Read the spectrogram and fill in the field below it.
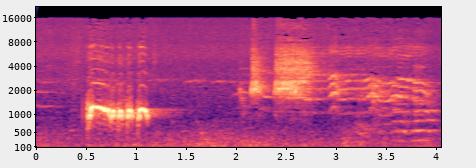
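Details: A natural local zebra dove gives one lure phrase, a rising coo followed by a quick burst of pulsed notes. A harsher, higher chattering call from another bird follows.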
